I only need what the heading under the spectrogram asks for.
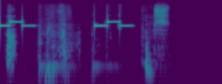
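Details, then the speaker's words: Diabetes glucose monitor alarm sounding through the wearer's phone during a live podcast: two bursts of high electronic beeps with brief talk between. "Okay. Uh my my little diabetes alarm's going off. So it's goes all through my phone. So I was hoping we weren't hearing the beeping out there."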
